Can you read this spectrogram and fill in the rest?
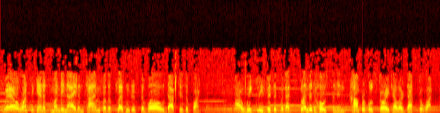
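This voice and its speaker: A man announcing and hosting a 1940s radio show, with an emphatic, polished salesman's delivery and a husky voice. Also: mid-range voice, animated, brisk, music in the background. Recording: muffled old 1940s radio recording.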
